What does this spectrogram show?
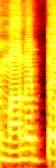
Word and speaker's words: মানব: মানবটা উচ্চারণে কি হবে? মানব। মানব। মানব। মধ্যবর্ণের অচ্চারণে ও হইছে আগের বর্ণে আকার আছে।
